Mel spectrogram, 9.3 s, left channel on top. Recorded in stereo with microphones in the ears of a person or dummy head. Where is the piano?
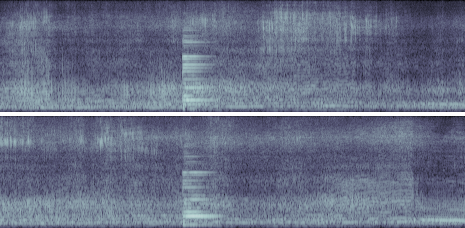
85° left, 7 m.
